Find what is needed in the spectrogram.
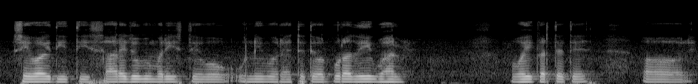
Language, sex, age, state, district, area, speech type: Hindi, male, 60+, Rajasthan, Jodhpur, urban, spontaneous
